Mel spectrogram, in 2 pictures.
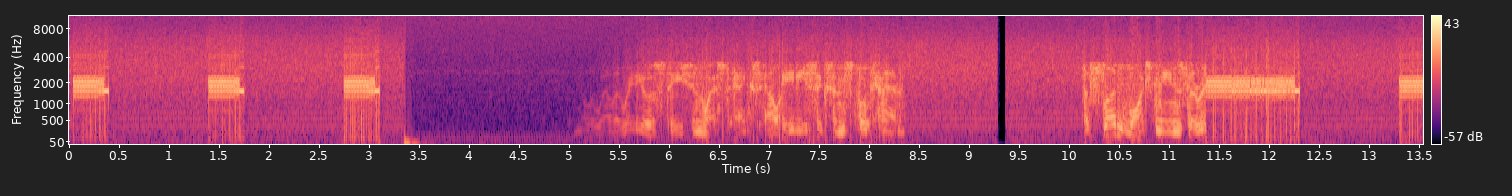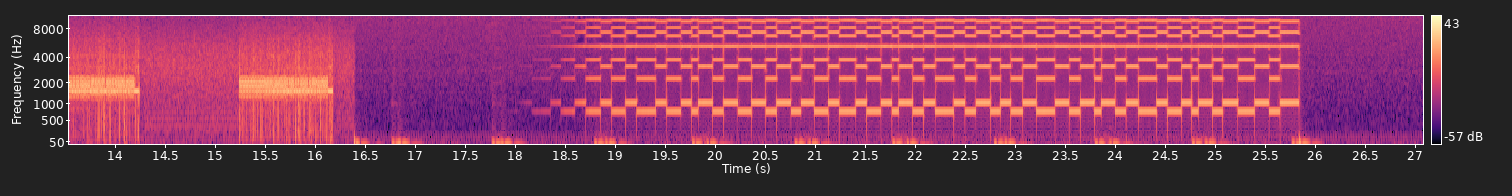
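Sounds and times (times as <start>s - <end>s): buzzy digital data tones: 1.4s - 1.8s, 10.9s - 12.4s, 13.3s - 14.3s, 15.2s - 16.2s, 18.1s - 25.9s
steady alarm tone: 15.2s - 16.2s, 18.1s - 25.9s.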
